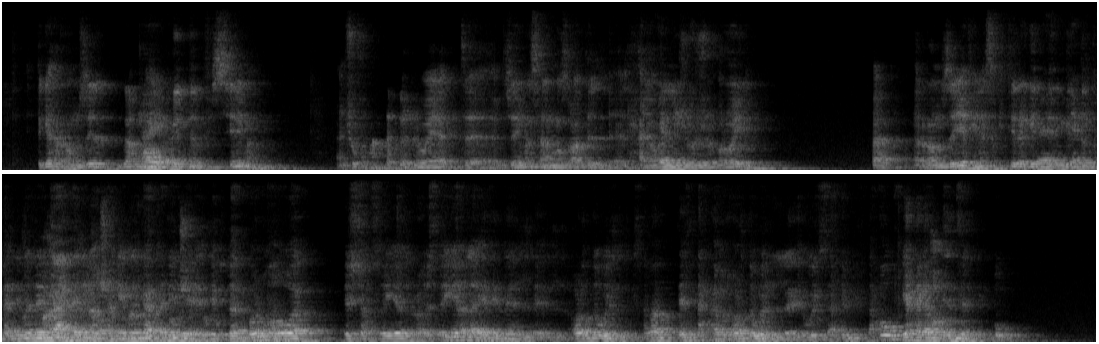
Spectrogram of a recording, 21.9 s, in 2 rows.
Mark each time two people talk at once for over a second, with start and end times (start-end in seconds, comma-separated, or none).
10.3-13.3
